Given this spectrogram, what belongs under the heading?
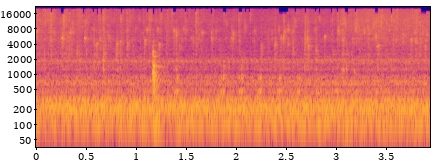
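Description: Ingredients for tinola sauté in a pan abroad, a quiet, even sizzle with light bubbling and a single brief clink partway through.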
